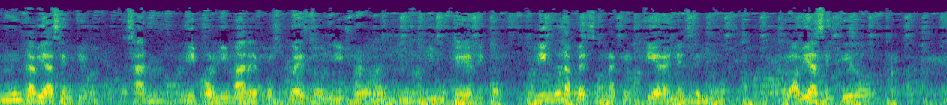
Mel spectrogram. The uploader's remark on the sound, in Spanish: Salimos con grabadora a la calle y grabamos mientras nos recetábamos unos cocteles coquetos y una carne al carbón.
